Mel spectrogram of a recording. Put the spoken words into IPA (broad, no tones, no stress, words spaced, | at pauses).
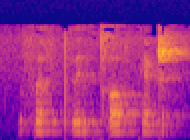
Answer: fəfpʼɯr kʼɔfkɛʈ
